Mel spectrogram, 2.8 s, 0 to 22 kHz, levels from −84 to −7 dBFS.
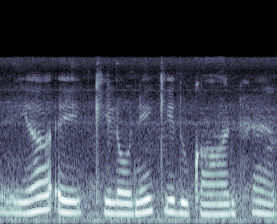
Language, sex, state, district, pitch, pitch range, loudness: Hindi, female, Chhattisgarh, Raipur, 200 Hz, 185-215 Hz, -15 LUFS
